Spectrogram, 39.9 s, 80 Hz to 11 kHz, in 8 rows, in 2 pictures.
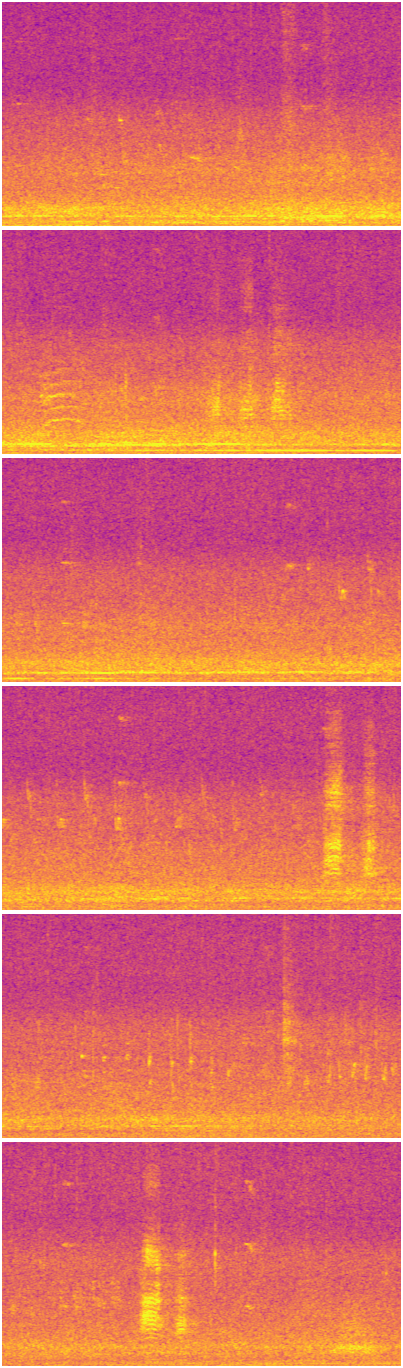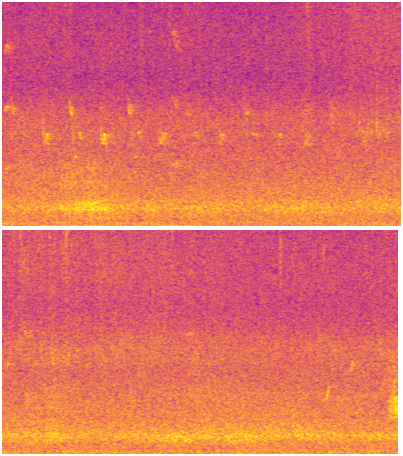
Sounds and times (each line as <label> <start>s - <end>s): noise of the cars 0.0s - 39.8s
trains 0.0s - 39.8s
ducks 7.6s - 8.7s
geese 7.6s - 8.7s
geese 19.0s - 19.7s
ducks 19.0s - 19.8s
ducks 26.5s - 27.4s
swans 26.5s - 27.4s
geese 26.6s - 27.4s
